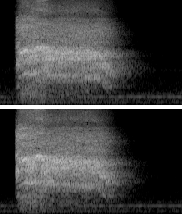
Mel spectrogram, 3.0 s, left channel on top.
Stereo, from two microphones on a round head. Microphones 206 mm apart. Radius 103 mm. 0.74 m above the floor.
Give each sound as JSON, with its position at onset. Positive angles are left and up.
{"t": 0.3, "sound": "a scream", "side_deg": -45, "distance_m": 0.8}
